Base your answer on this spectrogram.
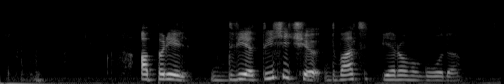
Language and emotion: Russian, neutral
